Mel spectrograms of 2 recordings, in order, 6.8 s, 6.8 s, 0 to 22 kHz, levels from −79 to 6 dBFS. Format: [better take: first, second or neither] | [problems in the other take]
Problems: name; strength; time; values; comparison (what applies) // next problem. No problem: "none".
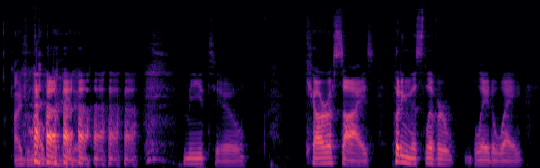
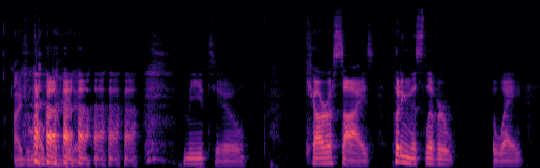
first | audio cutting out; at 6 s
